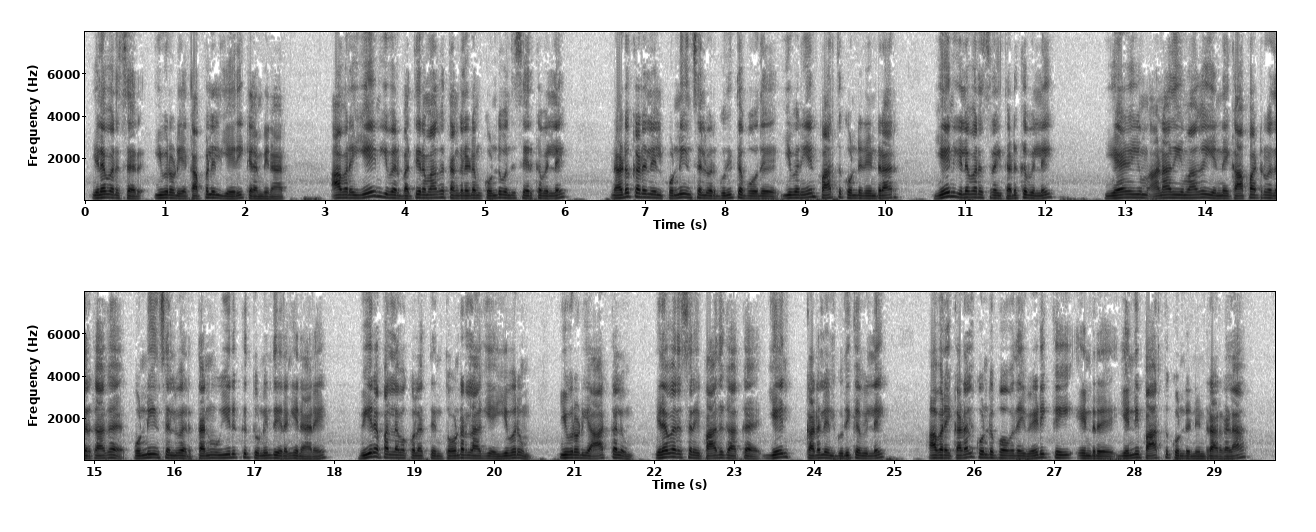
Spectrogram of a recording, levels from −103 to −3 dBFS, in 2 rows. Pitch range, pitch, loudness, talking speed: 110-135 Hz, 120 Hz, -15 LUFS, 115 wpm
